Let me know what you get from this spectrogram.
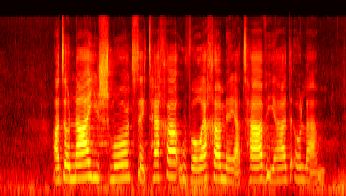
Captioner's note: foreign Language Spoken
